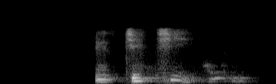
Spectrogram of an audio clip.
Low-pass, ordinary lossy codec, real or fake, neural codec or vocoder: 5.4 kHz; Opus, 16 kbps; fake; codec, 16 kHz, 0.5 kbps, FunCodec, trained on Chinese and English, 25 frames a second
